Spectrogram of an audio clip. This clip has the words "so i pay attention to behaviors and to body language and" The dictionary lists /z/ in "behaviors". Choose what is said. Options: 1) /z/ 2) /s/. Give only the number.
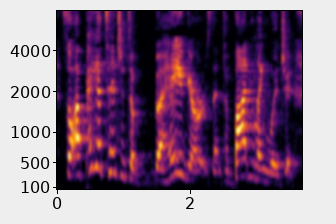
1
